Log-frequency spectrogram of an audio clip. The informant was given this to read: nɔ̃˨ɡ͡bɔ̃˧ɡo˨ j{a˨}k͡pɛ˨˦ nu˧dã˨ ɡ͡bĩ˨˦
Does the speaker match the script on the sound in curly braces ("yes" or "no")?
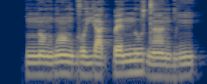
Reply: yes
